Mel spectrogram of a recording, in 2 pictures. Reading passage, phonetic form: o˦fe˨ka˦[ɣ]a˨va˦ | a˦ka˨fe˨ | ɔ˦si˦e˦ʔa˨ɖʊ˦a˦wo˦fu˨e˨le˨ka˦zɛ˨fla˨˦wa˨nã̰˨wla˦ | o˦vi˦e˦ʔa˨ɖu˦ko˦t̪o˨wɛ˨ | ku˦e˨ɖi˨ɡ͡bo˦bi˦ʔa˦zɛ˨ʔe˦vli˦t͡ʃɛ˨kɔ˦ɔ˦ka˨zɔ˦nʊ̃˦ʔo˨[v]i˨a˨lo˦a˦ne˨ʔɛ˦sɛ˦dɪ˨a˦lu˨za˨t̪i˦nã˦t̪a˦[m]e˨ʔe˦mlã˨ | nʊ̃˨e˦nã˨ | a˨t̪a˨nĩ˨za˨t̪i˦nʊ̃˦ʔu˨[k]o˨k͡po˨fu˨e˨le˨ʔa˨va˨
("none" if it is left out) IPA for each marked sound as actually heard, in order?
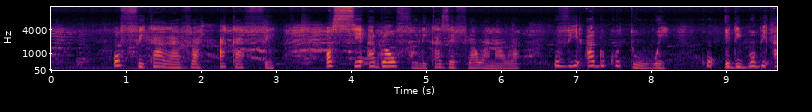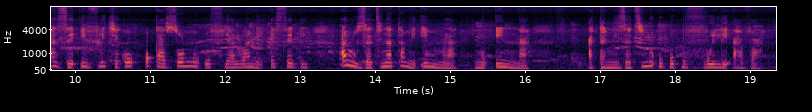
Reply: ɣ, f, m, k͡p

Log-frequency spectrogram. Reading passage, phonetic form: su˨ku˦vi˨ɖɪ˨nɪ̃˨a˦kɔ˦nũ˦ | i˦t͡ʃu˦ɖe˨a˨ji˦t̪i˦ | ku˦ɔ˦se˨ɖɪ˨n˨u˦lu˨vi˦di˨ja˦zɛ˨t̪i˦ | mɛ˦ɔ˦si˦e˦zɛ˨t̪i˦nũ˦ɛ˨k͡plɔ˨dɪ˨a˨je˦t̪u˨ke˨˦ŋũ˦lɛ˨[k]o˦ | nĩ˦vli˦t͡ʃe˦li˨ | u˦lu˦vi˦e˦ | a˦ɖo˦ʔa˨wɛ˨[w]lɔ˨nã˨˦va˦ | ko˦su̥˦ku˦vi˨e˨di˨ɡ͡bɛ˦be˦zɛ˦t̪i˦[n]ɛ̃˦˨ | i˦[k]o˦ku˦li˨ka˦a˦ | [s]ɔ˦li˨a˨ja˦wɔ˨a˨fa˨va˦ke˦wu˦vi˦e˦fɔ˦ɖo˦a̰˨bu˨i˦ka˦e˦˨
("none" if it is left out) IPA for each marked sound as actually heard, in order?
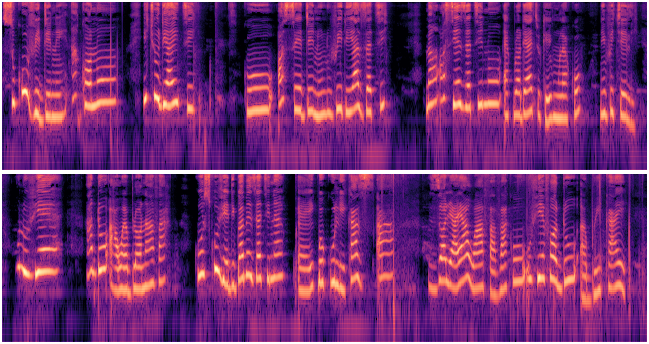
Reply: k, b, n, k͡p, z

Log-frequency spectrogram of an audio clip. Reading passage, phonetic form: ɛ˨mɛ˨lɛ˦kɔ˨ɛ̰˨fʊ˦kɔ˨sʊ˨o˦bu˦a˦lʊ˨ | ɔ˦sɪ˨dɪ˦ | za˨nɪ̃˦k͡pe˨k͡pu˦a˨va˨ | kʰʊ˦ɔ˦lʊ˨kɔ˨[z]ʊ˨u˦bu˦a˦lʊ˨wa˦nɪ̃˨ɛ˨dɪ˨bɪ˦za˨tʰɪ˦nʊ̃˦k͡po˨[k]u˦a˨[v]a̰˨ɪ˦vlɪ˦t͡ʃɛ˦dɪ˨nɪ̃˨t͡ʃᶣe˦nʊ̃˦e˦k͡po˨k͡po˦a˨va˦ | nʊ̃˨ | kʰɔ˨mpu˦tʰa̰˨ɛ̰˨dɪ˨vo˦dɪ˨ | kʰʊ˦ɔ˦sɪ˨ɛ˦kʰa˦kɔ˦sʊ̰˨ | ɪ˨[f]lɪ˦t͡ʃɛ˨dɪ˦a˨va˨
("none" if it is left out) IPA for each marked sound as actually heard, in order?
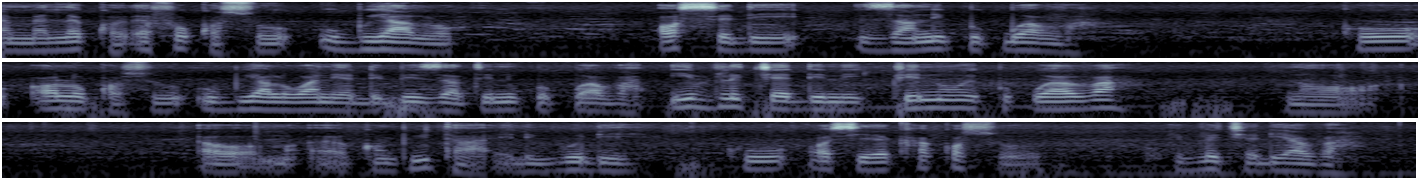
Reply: s, k͡p, v, v

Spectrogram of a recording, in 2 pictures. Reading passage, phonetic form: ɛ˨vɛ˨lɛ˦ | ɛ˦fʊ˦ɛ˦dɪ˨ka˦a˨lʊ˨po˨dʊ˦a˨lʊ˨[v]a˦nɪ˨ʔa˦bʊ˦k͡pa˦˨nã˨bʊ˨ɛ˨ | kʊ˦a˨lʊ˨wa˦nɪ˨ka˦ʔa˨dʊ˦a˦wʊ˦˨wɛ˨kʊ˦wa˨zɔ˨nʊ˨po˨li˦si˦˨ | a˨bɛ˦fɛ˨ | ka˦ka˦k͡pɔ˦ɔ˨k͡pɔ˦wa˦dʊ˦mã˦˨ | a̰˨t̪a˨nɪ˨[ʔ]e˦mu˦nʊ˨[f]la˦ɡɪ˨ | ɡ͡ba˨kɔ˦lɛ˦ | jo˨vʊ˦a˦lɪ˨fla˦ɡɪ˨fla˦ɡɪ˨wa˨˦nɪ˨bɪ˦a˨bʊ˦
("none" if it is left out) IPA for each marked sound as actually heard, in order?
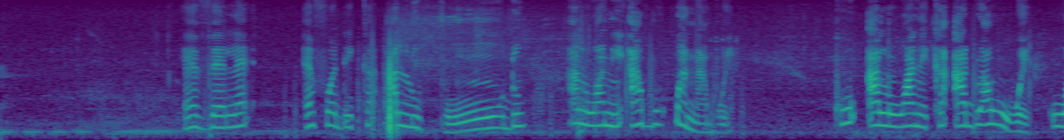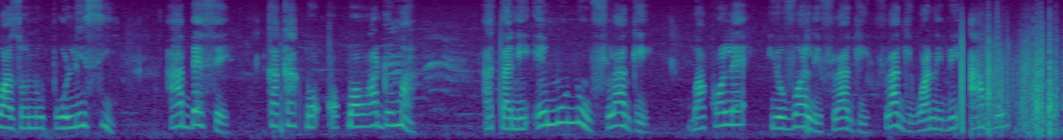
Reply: w, ʔ, f

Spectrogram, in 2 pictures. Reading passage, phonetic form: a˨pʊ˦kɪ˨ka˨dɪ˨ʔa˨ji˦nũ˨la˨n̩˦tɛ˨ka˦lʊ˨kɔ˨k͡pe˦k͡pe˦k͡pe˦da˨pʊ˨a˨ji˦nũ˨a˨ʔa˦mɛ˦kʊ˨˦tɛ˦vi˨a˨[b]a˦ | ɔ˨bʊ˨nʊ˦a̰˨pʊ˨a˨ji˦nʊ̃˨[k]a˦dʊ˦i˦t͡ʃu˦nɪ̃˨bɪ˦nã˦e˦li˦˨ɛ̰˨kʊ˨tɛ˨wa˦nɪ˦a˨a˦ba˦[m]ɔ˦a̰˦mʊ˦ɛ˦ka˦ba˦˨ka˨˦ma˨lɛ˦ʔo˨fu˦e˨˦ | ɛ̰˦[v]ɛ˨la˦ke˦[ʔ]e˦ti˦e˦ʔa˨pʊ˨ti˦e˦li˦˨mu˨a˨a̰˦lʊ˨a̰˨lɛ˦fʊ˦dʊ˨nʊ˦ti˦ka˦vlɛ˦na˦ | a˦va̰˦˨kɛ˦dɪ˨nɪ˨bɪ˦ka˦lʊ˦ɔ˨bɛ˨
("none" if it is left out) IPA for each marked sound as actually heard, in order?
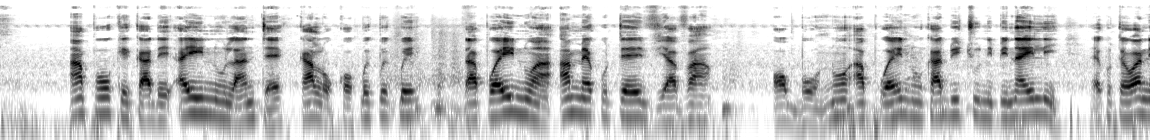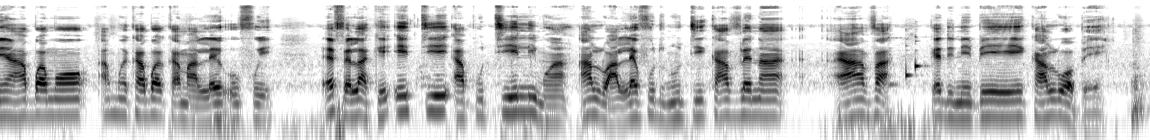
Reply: v, k, m, f, ʔ

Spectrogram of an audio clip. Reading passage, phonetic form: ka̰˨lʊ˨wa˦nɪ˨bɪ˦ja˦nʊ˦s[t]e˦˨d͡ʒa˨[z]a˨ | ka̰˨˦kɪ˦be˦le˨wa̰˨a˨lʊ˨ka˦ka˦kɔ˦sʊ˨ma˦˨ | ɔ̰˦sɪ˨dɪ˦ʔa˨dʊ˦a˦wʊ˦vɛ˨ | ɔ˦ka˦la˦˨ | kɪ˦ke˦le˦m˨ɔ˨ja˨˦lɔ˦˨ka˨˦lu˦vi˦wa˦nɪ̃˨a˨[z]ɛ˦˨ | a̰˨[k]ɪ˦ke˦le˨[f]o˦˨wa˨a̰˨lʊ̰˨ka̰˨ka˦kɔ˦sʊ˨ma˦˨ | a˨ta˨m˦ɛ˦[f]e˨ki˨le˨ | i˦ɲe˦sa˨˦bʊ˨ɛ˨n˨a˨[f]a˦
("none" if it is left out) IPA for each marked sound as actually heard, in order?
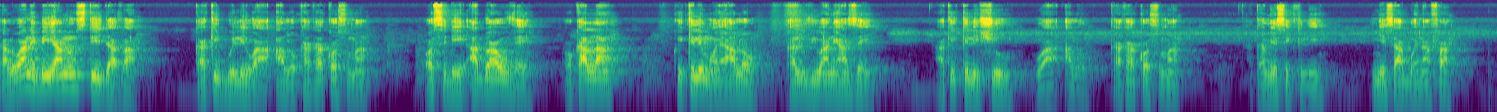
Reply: t, v, z, k, ʃ, s, f

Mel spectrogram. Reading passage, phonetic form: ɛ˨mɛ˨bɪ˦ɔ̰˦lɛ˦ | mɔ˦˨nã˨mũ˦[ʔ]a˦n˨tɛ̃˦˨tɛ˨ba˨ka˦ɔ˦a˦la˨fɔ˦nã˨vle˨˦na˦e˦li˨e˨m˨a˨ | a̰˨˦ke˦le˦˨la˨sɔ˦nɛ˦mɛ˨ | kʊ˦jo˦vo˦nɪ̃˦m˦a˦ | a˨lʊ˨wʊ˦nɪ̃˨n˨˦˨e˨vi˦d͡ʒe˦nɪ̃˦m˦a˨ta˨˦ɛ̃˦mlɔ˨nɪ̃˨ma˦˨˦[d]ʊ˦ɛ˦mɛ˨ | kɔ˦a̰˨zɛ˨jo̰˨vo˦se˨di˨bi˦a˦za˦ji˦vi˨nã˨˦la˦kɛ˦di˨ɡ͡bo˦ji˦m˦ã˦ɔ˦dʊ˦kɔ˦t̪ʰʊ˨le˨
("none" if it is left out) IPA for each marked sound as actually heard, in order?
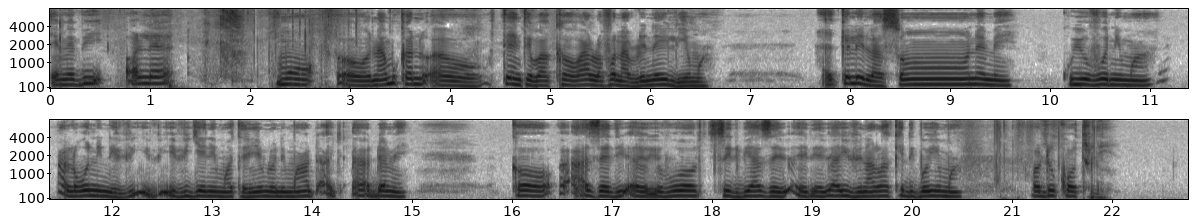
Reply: k, d

